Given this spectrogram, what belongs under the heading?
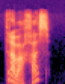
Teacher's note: entra en juego una consonante, eh, una fricativa sibilante, un sonido que históricamente señala la segunda persona, la letra S.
